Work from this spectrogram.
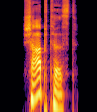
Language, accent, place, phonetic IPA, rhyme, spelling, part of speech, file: German, Germany, Berlin, [ˈʃaːptəst], -aːptəst, schabtest, verb, De-schabtest.ogg
- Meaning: inflection of schaben: 1. second-person singular preterite 2. second-person singular subjunctive II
